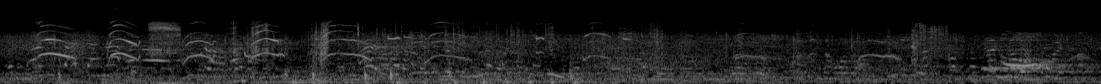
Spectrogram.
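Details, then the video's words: Mother cat with her small kittens; repeated thin, high arched mews from the kittens come in quick bursts, overlapping in places, with people talking in Portuguese and background music. "the cat, her young, and her life in our lives #cat #meow"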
